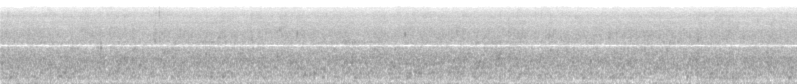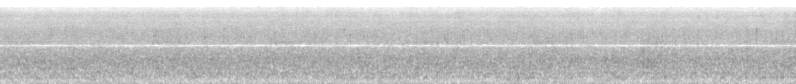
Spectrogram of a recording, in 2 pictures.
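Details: Steady rushing stream water fills the whole stretch as an even broadband hiss, with a thin constant tone running through it and no calls standing out.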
